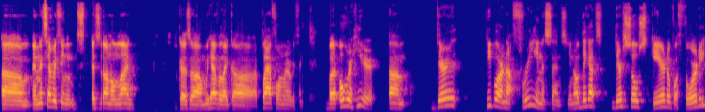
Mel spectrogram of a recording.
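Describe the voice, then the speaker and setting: A man with a fairly high pitch and a Spanish accent talks at a moderate pace, with long, frequent pauses. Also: lively intonation. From Puerto Rico. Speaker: psychologist and medical student. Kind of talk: casual chat. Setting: live video chat room. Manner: halting.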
